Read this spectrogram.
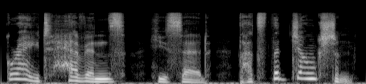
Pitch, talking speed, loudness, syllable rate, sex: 160 Hz, 115 wpm, -17 LUFS, 3.1 syllables/s, male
